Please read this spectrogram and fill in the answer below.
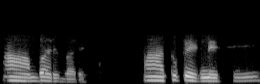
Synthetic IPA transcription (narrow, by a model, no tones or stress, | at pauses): ãːbɐɾibɐɾisaɾ | ãːt̪upeʈnet͡ʃi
